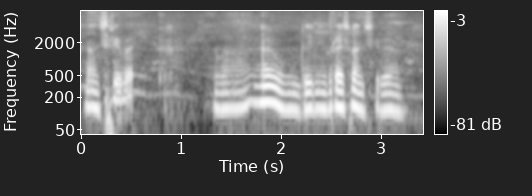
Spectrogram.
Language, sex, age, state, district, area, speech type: Bodo, male, 30-45, Assam, Udalguri, rural, spontaneous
